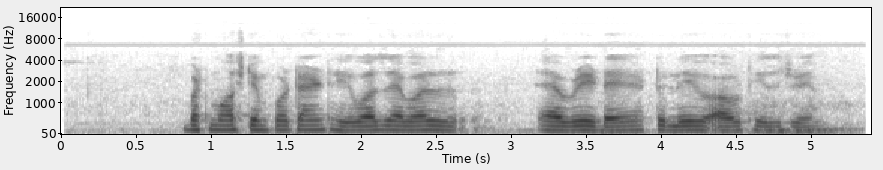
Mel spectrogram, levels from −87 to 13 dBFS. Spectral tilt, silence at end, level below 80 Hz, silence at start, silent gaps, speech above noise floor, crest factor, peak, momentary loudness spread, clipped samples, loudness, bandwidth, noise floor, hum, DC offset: -9 dB/octave; 0.1 s; -50 dBFS; 0.85 s; none; 34 dB; 16 dB; -4 dBFS; 10 LU; under 0.1%; -19 LUFS; 7.2 kHz; -53 dBFS; none; under 0.1%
